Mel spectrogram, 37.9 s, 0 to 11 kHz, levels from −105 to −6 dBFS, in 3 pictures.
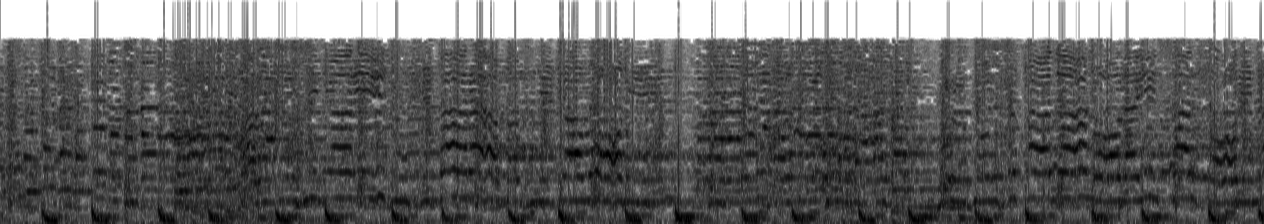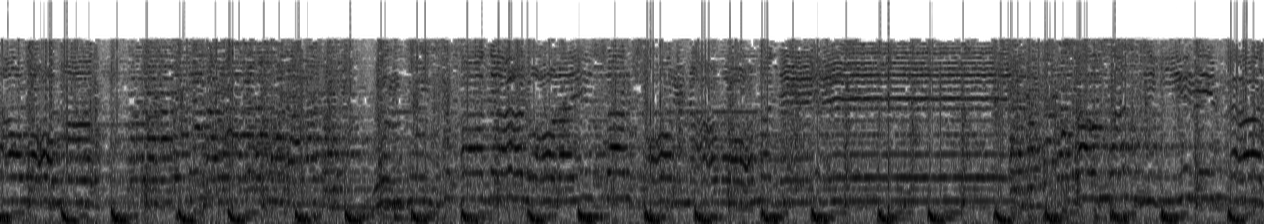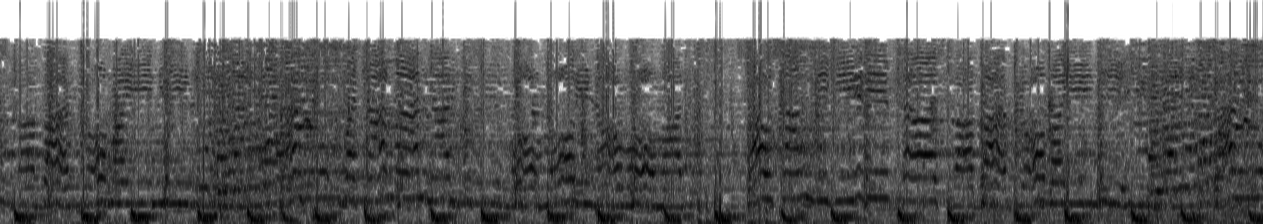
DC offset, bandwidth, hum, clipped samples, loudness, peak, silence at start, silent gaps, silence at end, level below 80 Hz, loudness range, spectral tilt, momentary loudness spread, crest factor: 0.3%; 9.8 kHz; none; under 0.1%; -10 LUFS; 0 dBFS; 0 s; none; 0 s; -20 dBFS; 1 LU; -5 dB/octave; 3 LU; 10 dB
